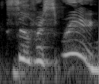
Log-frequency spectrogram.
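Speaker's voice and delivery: high, lit-up recognition; excited. Retold or imitated. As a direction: say it like a thrilled stranger.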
